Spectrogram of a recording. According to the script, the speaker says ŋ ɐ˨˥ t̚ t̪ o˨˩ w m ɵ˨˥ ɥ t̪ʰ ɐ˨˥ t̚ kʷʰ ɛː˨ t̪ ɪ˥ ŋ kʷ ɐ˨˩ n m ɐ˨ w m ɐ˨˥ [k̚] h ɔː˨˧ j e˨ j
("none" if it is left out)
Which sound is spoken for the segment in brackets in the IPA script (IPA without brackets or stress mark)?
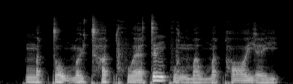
t̚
